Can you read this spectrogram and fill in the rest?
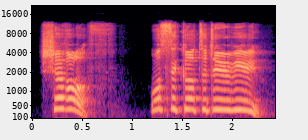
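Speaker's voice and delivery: loud high tearful yell; angry shout. A narrator's reading. Natasha yelling at Stan through the screen, loud and tearful. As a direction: throw him out with your voice. Upset girl snaps at boy.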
